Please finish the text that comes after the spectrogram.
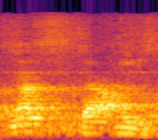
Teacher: Begitu pula ketika mengucap iyyaka na'budu wa iyyaka nasta'in, ketika mengucap sin itu harus terdapat shafir di situ, harus terdapat shafir nas tidak boleh hilang daripada sifat shafir dari sinnya.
